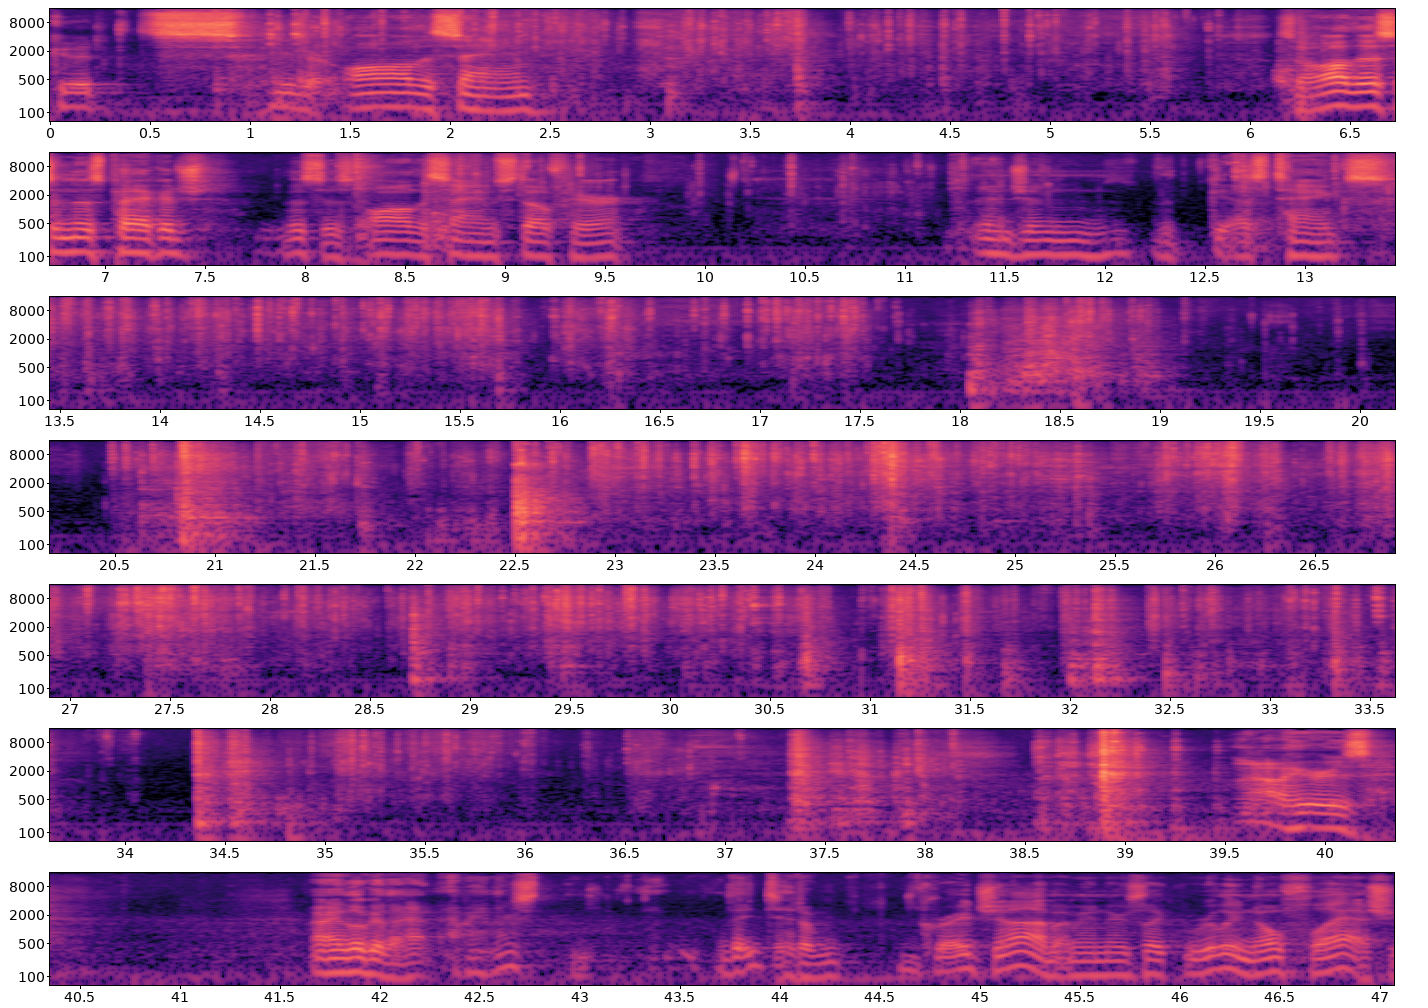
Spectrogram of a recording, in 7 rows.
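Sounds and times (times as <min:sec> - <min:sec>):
plastic bags crinkling: 0:00.8 - 0:07.1, 0:08.1 - 0:38.4
plastic parts knocking: 0:20.5 - 0:23.3.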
